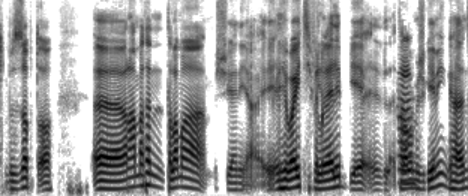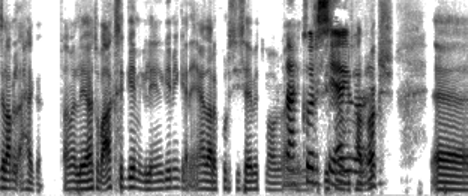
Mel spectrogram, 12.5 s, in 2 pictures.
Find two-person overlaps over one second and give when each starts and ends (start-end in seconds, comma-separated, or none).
10.1-11.4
